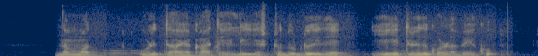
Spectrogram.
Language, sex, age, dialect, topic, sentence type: Kannada, male, 18-24, Central, banking, question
